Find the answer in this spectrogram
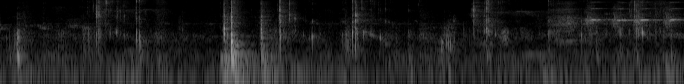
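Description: Close-up chewing and mouth sounds of someone eating a spoonful of curry with semolina (suji) puri: irregular wet smacks and clicks, with a stronger smack a little under two seconds in.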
